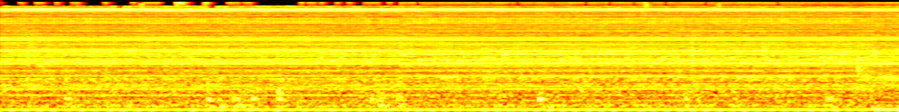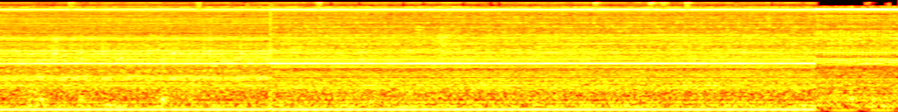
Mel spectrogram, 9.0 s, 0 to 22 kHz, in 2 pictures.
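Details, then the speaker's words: Samsung ventless all-in-one washer/dryer heat-pump variable-speed compressor during drying cycle: thin high-pitched whine over low drone, pitch rising as cycle progresses; whine faded after about 20 minutes, heat exchanger found filthy, cause suspected not confirmed. "Here are some of the high pitched sounds that really happen within a 5-minute period."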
